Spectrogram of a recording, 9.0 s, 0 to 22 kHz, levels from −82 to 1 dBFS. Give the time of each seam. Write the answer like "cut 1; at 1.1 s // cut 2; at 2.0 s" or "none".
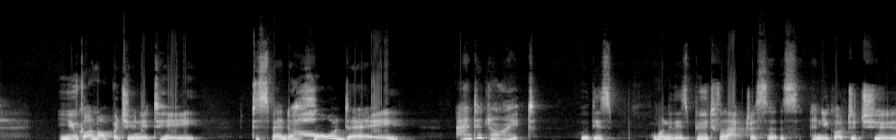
none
